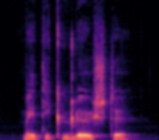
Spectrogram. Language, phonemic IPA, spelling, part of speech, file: Dutch, /meː.ti.kyˈløː.stə/, meticuleuste, adjective, Nl-meticuleuste.ogg
- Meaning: inflection of meticuleust, the superlative degree of meticuleus: 1. masculine/feminine singular attributive 2. definite neuter singular attributive 3. plural attributive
